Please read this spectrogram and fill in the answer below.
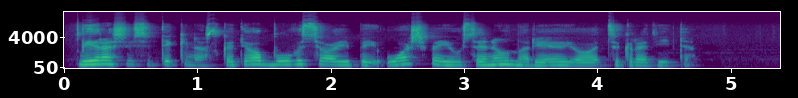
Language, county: Lithuanian, Kaunas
